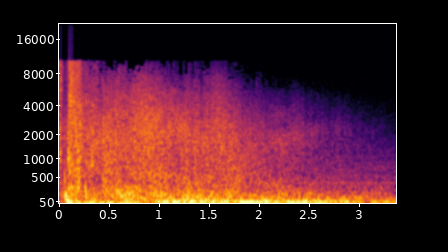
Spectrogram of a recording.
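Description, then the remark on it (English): A speeder bike flips in the air, tumbles out of control and smashes through the wall of a distant building at roughly 200 kilometers per hour with one sudden, loud impact, followed by a dense roaring rumble of crumbling debris that slowly thins out over a few seconds. “But before he could fire, the speeder bike flipped in the air, tumbled out of control, and crashed through the wall of a distant building at roughly 200 kilometers per hour.”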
